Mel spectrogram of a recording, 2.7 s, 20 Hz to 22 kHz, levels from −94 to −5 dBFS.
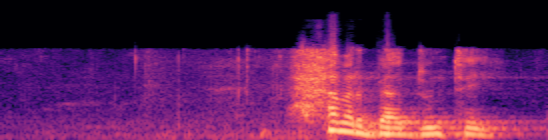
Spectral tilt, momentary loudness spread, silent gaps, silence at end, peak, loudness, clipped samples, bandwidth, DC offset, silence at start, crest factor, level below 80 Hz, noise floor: -5 dB/octave; 21 LU; none; 0.2 s; -4 dBFS; -18 LUFS; under 0.1%; 12.5 kHz; under 0.1%; 1.1 s; 16 dB; -50 dBFS; -50 dBFS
